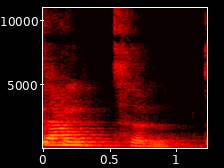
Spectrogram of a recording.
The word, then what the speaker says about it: Downton: What about that TV show, Downtown Abbey? – That's really Downton. – Downton.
